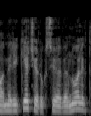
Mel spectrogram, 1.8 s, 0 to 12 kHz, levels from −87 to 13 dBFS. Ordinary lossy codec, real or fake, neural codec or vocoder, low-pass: MP3, 32 kbps; real; none; 7.2 kHz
